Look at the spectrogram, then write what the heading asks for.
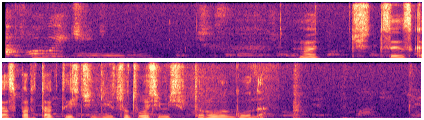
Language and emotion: Russian, neutral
